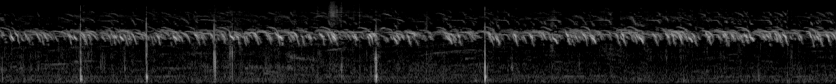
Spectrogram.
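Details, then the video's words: Group of colored chicks feeding on sand in the evening, producing a dense layer of high, sharp peeps, quickly repeated and overlapping, broken by a few sharp clicks or taps. "Chicks Chirping"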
